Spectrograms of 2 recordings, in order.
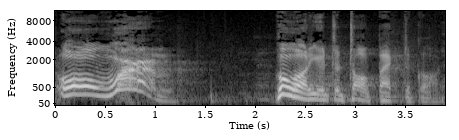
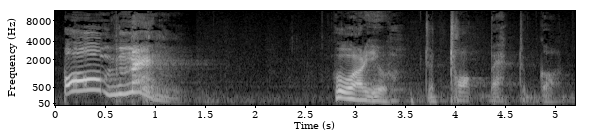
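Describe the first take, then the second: First: High booming cry, then a fast louder rebuke; God's rebuke with worm instead of man; alternate rebuke. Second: Quoted rebuke. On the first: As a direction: cry out the scornful version. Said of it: "He could have said". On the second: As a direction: cry out the verse as God's rebuke. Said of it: "Verse twenty, the first part". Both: Shown as a demonstration.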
